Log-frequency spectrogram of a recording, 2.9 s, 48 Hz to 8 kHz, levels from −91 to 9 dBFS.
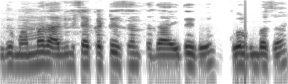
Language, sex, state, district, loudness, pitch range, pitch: Kannada, male, Karnataka, Bijapur, -17 LUFS, 145-160 Hz, 155 Hz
